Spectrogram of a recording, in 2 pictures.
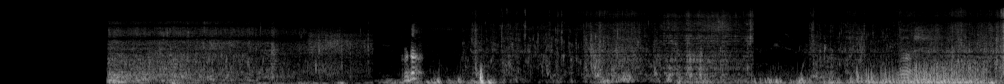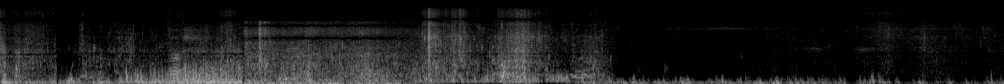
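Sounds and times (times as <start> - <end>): wind rushing over microphone: 3.8 - 5.0, 6.8 - 20.0
fish splashing at water surface: 12.2 - 16.1.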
